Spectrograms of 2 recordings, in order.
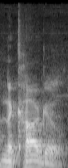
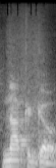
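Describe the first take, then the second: First: It is said with a westernized English pronunciation. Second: It is said with a Japanese pronunciation. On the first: The speaker calls it wrong. "Nakago is the westernized speaking of this" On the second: The speaker calls it right. "the tang in Japan is called Nakago"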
